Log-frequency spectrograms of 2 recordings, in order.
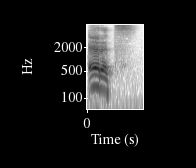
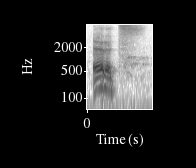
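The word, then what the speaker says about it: ארץ: valor numérico e 90 o som no final dts como eretz eretz eretz terra e quem então chegamos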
